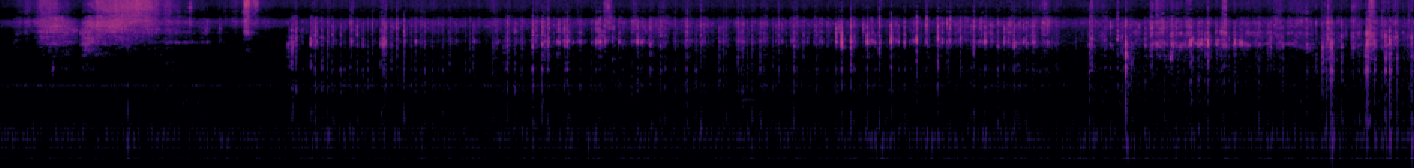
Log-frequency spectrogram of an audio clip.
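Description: A fingertip and nail scratch and tap the thick, stiff, solid leaves of a potted snake plant. Dense, dry scratching and soft clicking taps run over a low steady hum, with a few sharper, brighter taps standing out near the end.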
